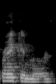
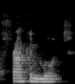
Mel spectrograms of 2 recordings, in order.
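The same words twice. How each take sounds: First: The name is said with an American pronunciation. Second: The name is said with a German pronunciation. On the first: This is how the locals say it. "we say Frankenmuth because we just uh, Americanize it" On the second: This is the original form of the name. "in the classic German, it'd be more like Frankenmuth"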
